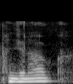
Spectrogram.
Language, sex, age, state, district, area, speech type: Kashmiri, male, 18-30, Jammu and Kashmir, Shopian, rural, spontaneous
